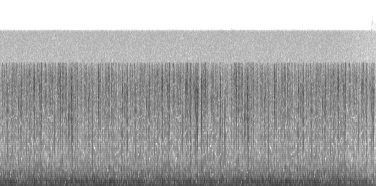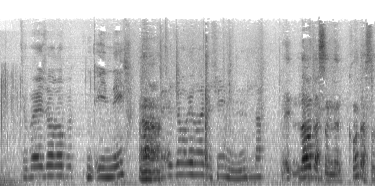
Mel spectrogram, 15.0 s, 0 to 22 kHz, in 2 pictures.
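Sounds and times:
wood fire crackling: 0:00.0 - 0:08.0.

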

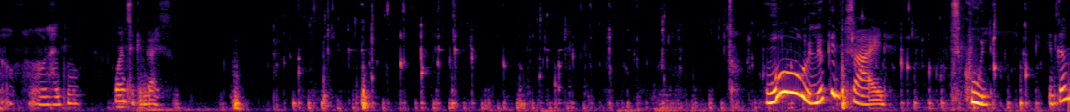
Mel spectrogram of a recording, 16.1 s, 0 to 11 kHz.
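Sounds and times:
liquid sloshing and dripping: 0:00.8 - 0:16.0.

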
